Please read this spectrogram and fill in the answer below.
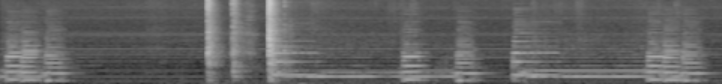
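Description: Electrocoin Super Bar-X fruit machine on auto start, playing its short electronic reel-spin jingle in repeated phrases. About two seconds in there are three sharp clacks, the reels stopping one after another.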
